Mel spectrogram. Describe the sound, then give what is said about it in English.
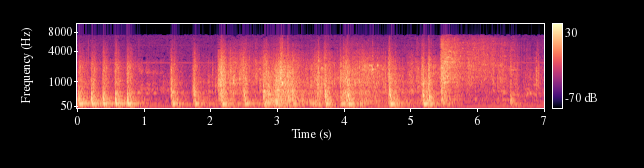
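A door being broken down: a quick series of heavy, sharp blows followed by a long, loud crashing and splintering rumble that gradually settles. No one speaks. “Now go ahead with the door.”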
